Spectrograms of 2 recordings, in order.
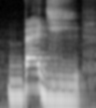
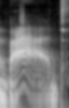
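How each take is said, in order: First: It has a Brazilian Portuguese sound at the end. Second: It ends cleanly on a final d sound. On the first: The speaker calls it wrong. "é bem provável que a gente queira pronunciar bad. E aí o gringo pode entender crachá" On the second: The speaker calls it right. "ruim é bad"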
